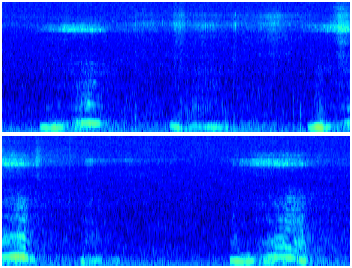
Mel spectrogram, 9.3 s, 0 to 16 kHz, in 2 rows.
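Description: Soft, rhythmic snoring from a sleeping cat, with fluttering sounds on breathing in and out, about 17 a minute, varying in tone.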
